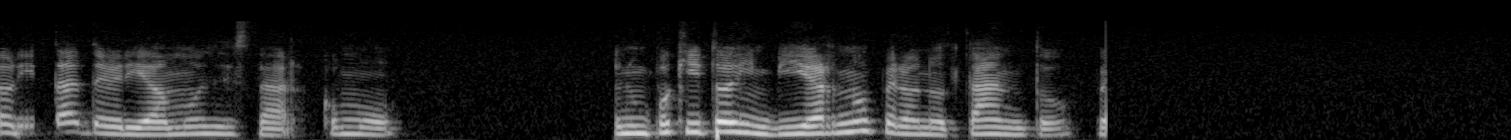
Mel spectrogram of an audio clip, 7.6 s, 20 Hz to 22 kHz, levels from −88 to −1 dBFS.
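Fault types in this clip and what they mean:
Loud pop: at 3.58 to 3.61 s, a single sharp pop peaks about 15 dB above the speech, likely a voltage spike from a plug, switch or static.
Audio dropout to a faint residue: from 5.53 s to the end, the speech cuts out abruptly, leaving only hiss about 45 dB down, likely a lost signal feeding a still-live path.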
